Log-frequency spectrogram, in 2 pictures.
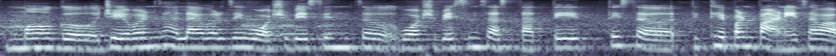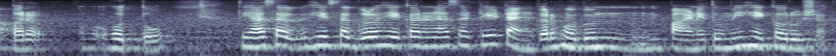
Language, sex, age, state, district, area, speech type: Marathi, female, 18-30, Maharashtra, Pune, urban, spontaneous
